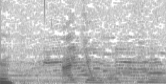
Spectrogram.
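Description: A high-pitched, cartoon-like voice speaking and singing in drawn-out notes, played from a video on a smartphone.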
